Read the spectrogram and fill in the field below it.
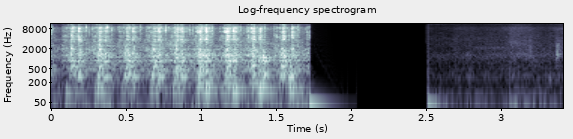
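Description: Sewing machine running steadily while top stitching a uniform, a dense rapid mechanical chatter for nearly two seconds, then cutting off into silence before a faint motor hum resumes.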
